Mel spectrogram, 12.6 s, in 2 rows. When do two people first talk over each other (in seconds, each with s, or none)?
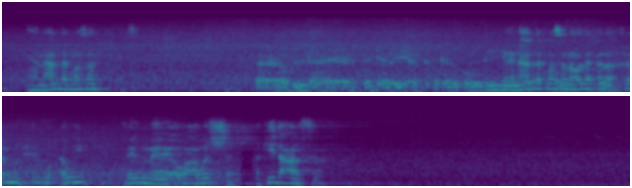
5.0 s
